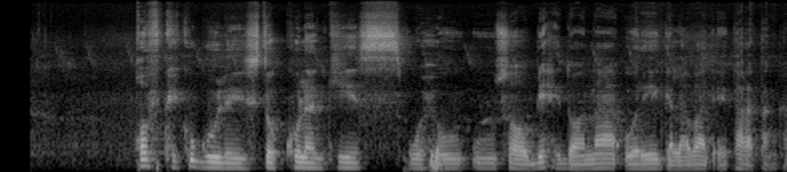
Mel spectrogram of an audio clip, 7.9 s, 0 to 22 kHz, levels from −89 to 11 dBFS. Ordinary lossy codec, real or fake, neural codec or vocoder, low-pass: none; real; none; none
